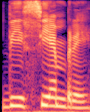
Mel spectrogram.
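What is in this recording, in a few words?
Spanish, female; december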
